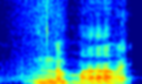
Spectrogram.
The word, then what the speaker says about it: mnemonic: It starts with an M and an N, mnemonic. How do you say that, mnemonic, but the M is silent?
